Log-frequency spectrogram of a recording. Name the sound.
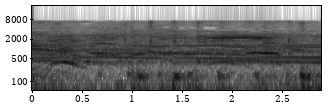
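football crowd cheering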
